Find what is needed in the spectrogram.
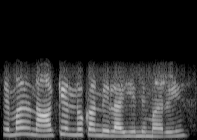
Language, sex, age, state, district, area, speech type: Telugu, female, 18-30, Telangana, Vikarabad, urban, conversation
